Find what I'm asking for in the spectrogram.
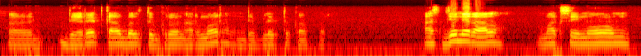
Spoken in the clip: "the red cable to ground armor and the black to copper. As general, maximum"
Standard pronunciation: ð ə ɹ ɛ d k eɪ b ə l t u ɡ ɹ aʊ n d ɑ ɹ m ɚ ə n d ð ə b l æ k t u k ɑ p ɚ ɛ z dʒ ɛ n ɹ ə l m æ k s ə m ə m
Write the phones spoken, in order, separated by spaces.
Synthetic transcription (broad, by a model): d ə ɹ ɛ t k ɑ b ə l t u ɡ ɹ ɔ n ɑ ɹ m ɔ ə n d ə b l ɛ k t u k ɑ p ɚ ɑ s dʒ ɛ n ɹ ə l m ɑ k s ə m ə m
